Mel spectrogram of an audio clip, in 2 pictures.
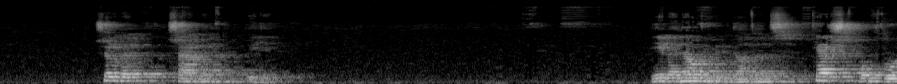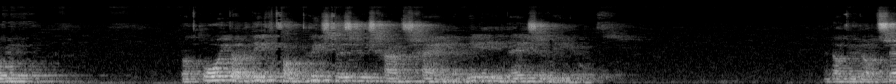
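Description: A middle-aged man speaks calmly into a microphone in a softly echoing room.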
